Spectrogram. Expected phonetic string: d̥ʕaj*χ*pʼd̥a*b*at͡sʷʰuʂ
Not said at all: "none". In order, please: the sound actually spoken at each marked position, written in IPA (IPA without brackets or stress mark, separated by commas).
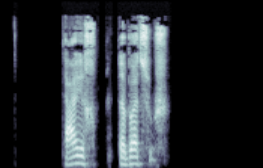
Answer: χ, b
